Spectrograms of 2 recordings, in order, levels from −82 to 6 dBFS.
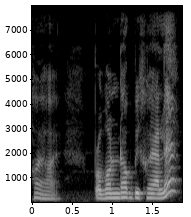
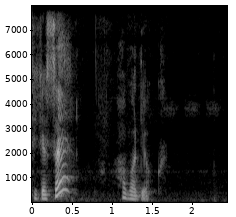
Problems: background sounds at intervals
